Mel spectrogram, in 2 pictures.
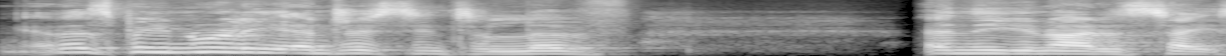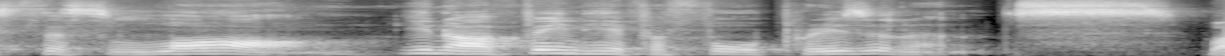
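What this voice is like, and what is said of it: Non-American accent. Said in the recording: “you'd think my accent would have changed, but no.”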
